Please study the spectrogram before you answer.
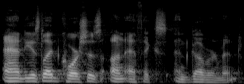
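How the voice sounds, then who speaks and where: A man's voice: mid-range voice, a little fast, a bit bright. Man reading out a formal introduction. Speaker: event host.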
